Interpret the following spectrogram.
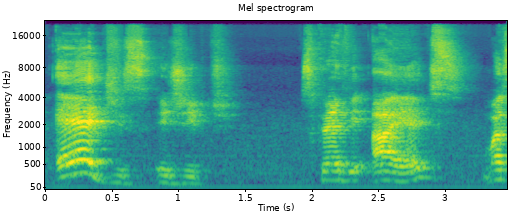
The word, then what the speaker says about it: Aedes aegypti: No latim, esse AE tem som de E.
